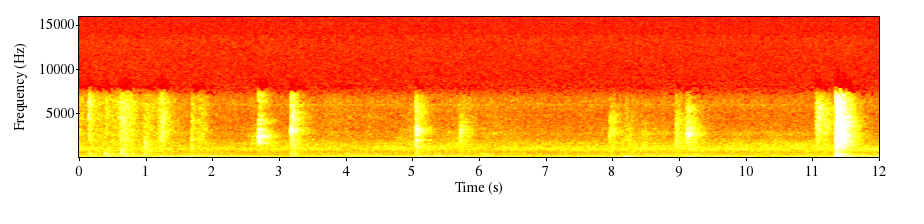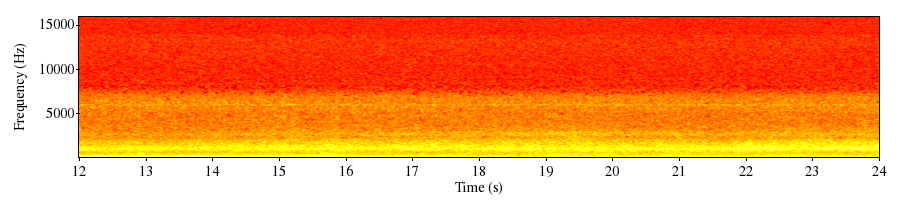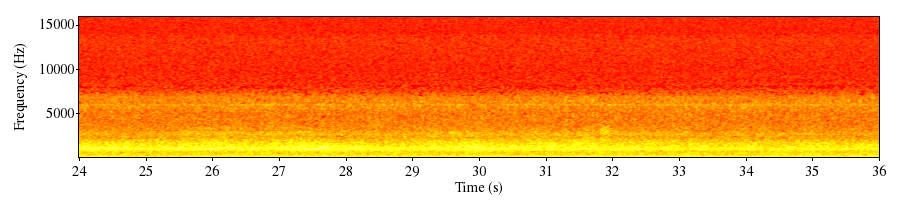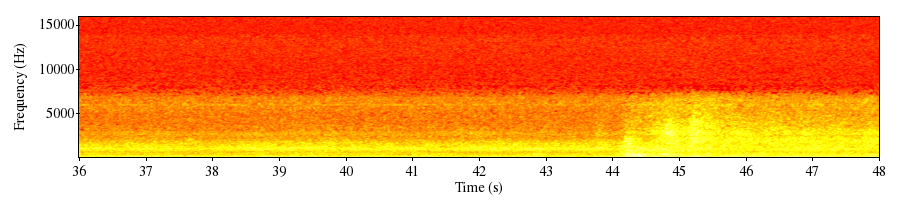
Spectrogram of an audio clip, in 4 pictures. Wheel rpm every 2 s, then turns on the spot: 0, 0, 0, 0, 0, 0, 0, 0, 0, 0, 0, 0, 0, 0, 0, 0, 0, 0, 0, 0, 0, 0, 0, 0.
none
